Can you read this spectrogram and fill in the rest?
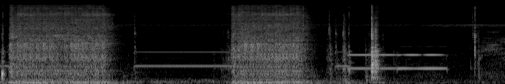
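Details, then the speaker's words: Vehicle that won't start, fully charged jump box connected: two bursts of fast chattering, each about a second, when the key is turned, with chime tones between and no cranking; cause unknown. "nothing here that it sounds very strange I turn the key off is it this you"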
